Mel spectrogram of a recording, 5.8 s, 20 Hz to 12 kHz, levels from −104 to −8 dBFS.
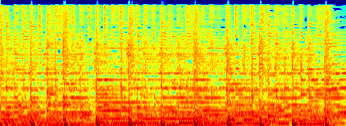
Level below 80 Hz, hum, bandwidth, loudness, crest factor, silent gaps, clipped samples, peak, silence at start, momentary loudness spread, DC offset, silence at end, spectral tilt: -18 dBFS; none; 11 kHz; -12 LUFS; 12 dB; none; under 0.1%; 0 dBFS; 0 s; 2 LU; under 0.1%; 0 s; -4.5 dB/octave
